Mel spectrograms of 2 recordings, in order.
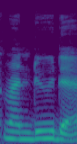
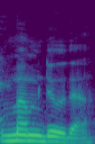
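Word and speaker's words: ممدودة: See, I don't know how to say the Alif Manduda. Mamduda. Mamduda. Mamduda, that's it. Manduda. I said Manduda. Alif Mamduda. Think of it as ma'am and dude.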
